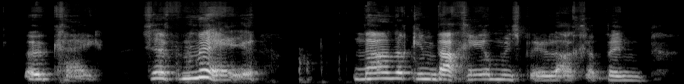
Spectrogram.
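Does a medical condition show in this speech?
Yes: cerebral palsy.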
